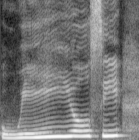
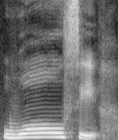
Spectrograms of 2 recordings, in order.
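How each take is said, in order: First: The word "we'll" is said fully and clearly. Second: The word "we'll" is reduced to a short "wool". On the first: "with a clear we'll see" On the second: "this reduced pronunciation and said wool"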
